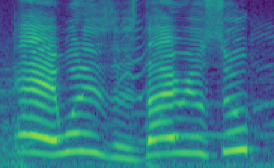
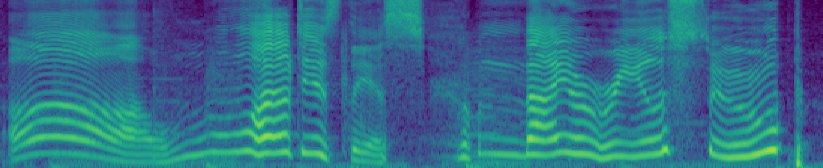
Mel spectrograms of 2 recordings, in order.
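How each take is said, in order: First: It is said in a brash street-tough voice. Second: It is said in a grumpy old lady voice.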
